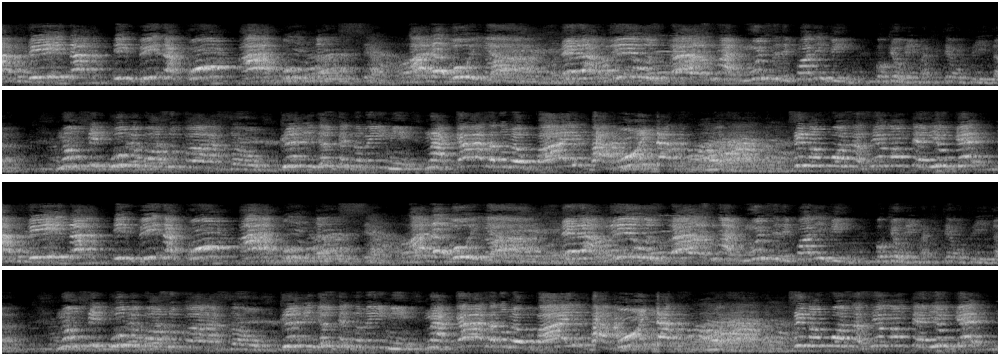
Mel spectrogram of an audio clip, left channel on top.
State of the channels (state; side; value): normal; both; correlation 0.44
